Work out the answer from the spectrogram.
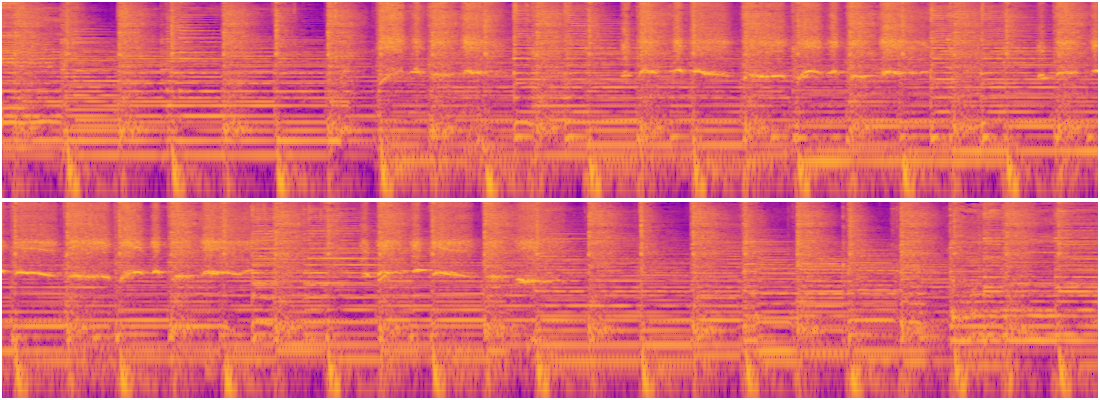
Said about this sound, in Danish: Jamen, det har jeg også spekuleret på, for han gør det jo flere gange. Men det er jo sådan lige i grænselandet mellem, mellem en piften og en fløjten. En pøjten, kan man kalde det.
